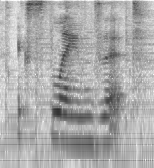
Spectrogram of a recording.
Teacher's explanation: The S in explains is also a voiced Z sound. Link it to it, it sounds like zit.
